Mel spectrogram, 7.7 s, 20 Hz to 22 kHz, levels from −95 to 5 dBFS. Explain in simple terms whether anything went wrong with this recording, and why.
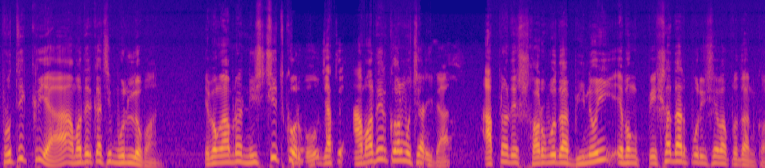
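Two things go wrong in this speech clip.

From 2.98 to 3.58 s the talker gets pushed down in bits, adding up to about a third of a second, and at its worst the voice drops quite noticeably rather than vanishing. That's speech suppressed in double talk. The likely cause is someone on the far end talking at the same moment, so the echo canceller couldn't tell the talker apart from its own loudspeaker's echo and turned everything down to be safe.

Then from 5.33 to 5.87 s the audio suddenly plays about 5.6% slow, so the voice sags roughly a semitone flat, and after about half a second it snaps back to normal. That's a drift correction step. It's likely software keeping two devices' clocks in sync, which changed the playback rate in one jump to rebalance its buffer instead of easing into it gradually.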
